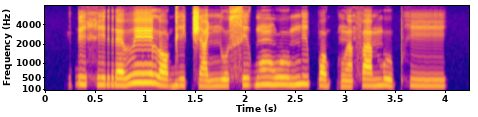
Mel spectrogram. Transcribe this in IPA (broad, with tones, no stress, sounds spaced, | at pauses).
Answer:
ɗ i˨ h i˨ r ɛ˨ β eː˦ l ɔ˨ ɡ i˨ t͡ʃ a˨ ɲ u˨ s i˦ ɡʷ ũ˦ w u˦ ŋ i˦ p ɔ˨ kʷ ã˨ f a˦ m u˦˨ pʰ iː˦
